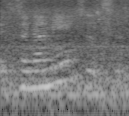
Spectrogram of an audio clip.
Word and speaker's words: tsunami: hard times say tsunami English speakers why because in English you never say sound at the beginning of wordss but you do say when you say cat cat so if you have hard time pronouncing sound at the beginning of the word think about cats but don't say cat begin with there no so is tsunami tsunam it's spelled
